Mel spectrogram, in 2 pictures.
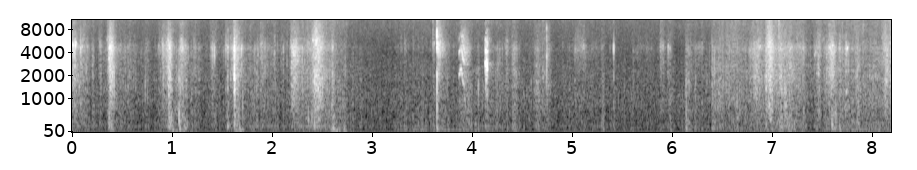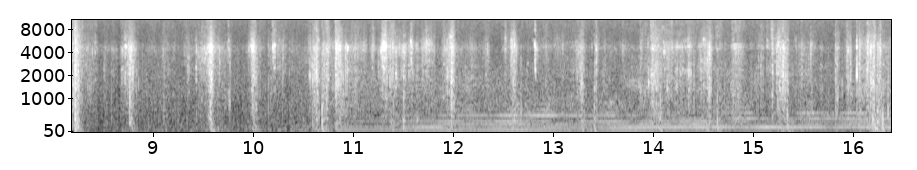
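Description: Snowshoe footsteps crunching in snow, an irregular series of steps. About eleven seconds in, a steady low hum with several pitched tones joins them and carries on.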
